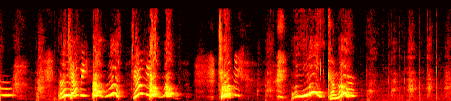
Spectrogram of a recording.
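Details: Pet Shetland Sheepdog Jake, trained to bark only when spoken to like this, gives a run of short yelping barks and whiny yips, rising and falling, in quick bursts, fading toward the end, with his owner's voice around.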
